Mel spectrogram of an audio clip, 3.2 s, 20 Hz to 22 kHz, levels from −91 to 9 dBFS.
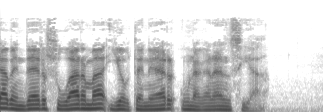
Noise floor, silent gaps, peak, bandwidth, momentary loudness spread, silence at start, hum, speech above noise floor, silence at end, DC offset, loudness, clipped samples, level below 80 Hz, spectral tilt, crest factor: -59 dBFS; none; -8 dBFS; 11 kHz; 12 LU; 0 s; none; 38 dB; 0.6 s; under 0.1%; -22 LUFS; under 0.1%; -56 dBFS; -7.5 dB/octave; 14 dB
